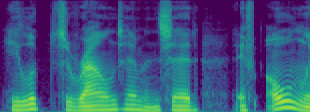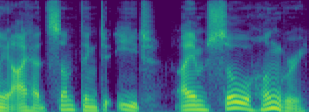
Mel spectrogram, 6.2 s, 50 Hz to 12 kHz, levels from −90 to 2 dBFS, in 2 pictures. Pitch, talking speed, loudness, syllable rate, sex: 125 Hz, 165 wpm, -16 LUFS, 4.2 syllables/s, male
